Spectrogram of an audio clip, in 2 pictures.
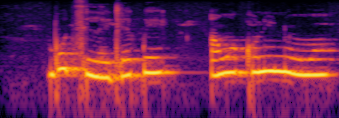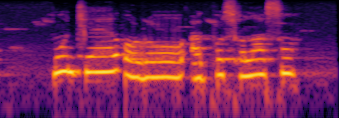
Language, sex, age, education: Yoruba, female, 15-29, tertiary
